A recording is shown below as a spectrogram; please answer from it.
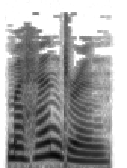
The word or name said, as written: mahendran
